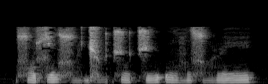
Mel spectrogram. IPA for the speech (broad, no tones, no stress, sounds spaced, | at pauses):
sˤ o ɕ ɪ l sʷ æ̤ ɖ͡ʐ ṳ t͡ʃ o t͡ʃ ɨ ʔ ɯ l a̤ l s o̤ ɭ e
